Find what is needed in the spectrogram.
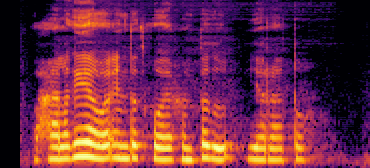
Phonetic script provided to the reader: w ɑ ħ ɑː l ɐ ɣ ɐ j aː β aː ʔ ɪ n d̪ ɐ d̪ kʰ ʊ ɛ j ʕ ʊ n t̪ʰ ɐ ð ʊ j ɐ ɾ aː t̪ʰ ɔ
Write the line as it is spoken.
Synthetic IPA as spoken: w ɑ ħ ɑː l ɐ ɣ ɐ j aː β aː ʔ ɪ n d̪ ɐ d̪ kʰ ʊ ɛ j ʕ ʊ n t̪ʰ ɐ ð ʊ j ɐ ɾ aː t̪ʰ ɔ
